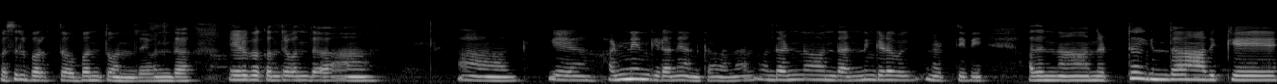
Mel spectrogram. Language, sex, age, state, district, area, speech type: Kannada, female, 30-45, Karnataka, Chikkamagaluru, rural, spontaneous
